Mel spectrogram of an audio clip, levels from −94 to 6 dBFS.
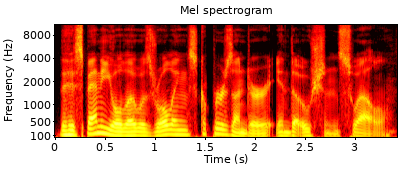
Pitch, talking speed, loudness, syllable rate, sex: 110 Hz, 175 wpm, -16 LUFS, 5.2 syllables/s, male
